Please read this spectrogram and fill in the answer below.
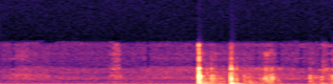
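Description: Handling noise: a few short knocks, the two loudest close together a little past the middle, over a steady faint background hiss.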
